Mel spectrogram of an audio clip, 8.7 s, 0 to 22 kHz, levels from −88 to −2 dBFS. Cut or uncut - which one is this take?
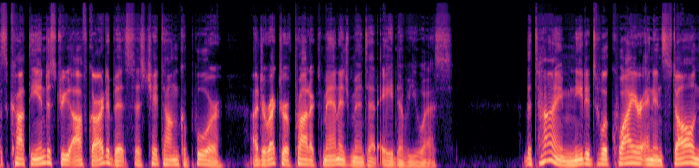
uncut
